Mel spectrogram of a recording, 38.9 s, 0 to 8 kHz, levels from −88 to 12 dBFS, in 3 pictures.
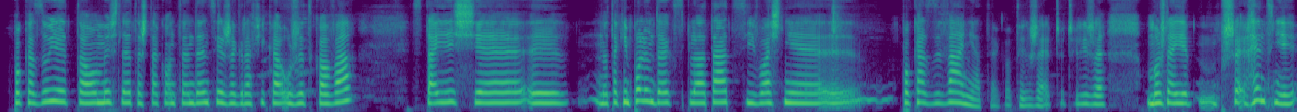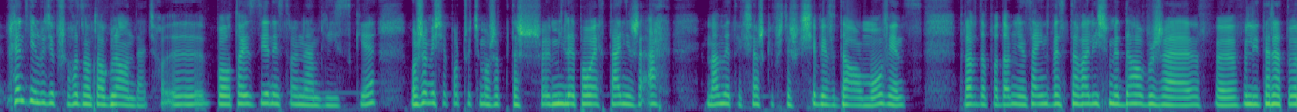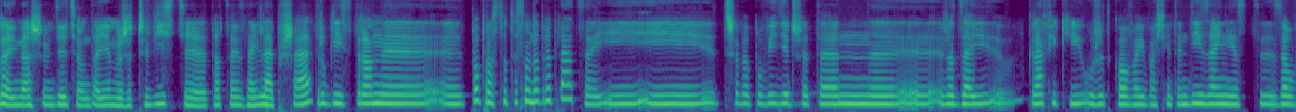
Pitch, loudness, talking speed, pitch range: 235 Hz, -19 LUFS, 145 wpm, 220-260 Hz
